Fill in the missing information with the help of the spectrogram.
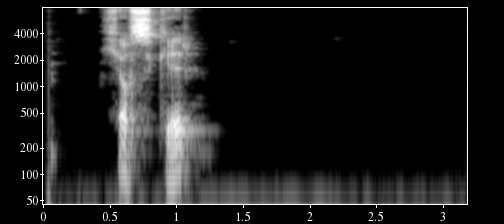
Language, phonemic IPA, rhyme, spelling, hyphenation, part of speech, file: Norwegian Bokmål, /ˈçɔskər/, -ər, kiosker, kios‧ker, noun, Nb-kiosker.ogg
- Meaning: indefinite plural of kiosk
